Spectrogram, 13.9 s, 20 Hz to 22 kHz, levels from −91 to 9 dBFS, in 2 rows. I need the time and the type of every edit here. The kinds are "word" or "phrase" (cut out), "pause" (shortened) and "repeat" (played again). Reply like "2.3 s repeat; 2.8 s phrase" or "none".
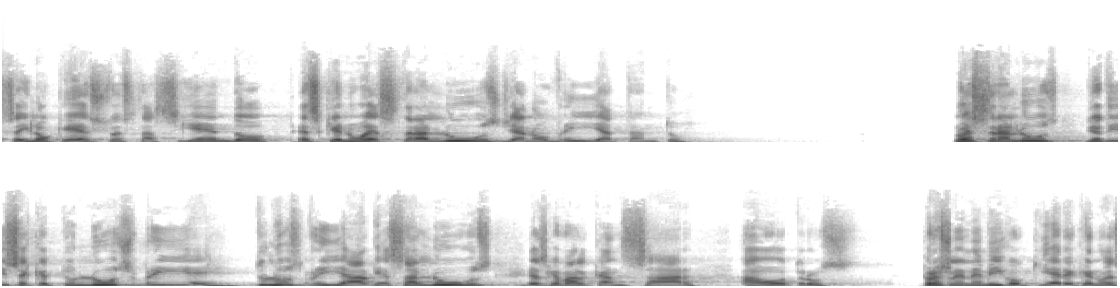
1.8 s pause; 8.9 s word; 9.3 s word; 10.4 s word; 12.5 s pause; 12.9 s phrase

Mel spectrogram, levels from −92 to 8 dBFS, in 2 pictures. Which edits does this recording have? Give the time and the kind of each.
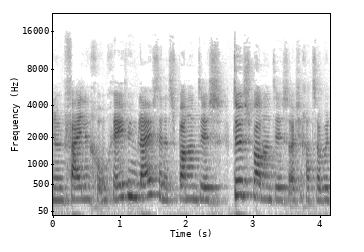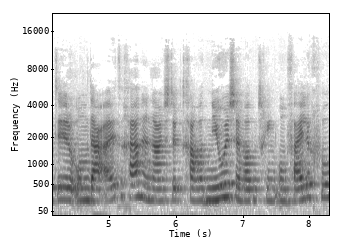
2.6 s pause

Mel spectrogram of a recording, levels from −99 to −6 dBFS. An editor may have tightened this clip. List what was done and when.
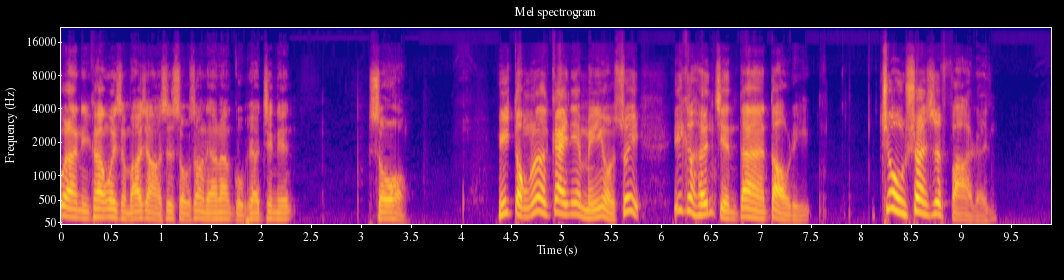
none

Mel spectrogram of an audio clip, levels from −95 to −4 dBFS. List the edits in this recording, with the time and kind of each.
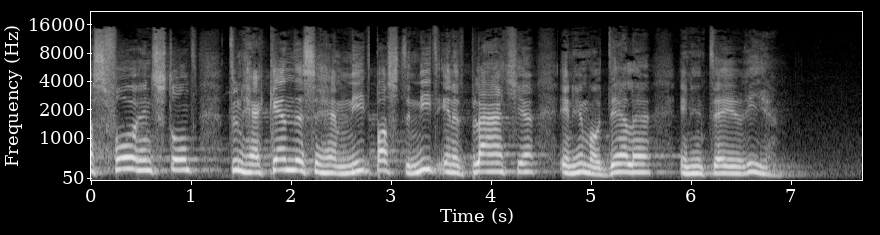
2.8 s phrase

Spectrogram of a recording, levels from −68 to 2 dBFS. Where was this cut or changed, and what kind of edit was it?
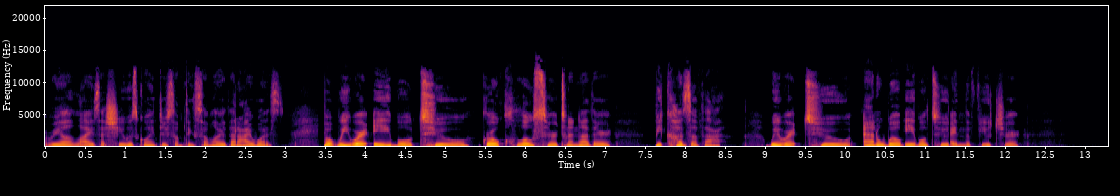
3.4 s pause; 5.4 s pause; 6.5 s word; 9.4 s word; 10.7 s word; 11.3 s word

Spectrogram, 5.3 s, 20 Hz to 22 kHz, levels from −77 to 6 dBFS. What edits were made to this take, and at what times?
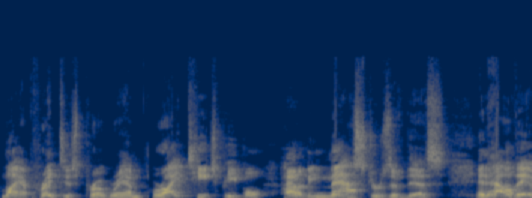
1.5 s pause

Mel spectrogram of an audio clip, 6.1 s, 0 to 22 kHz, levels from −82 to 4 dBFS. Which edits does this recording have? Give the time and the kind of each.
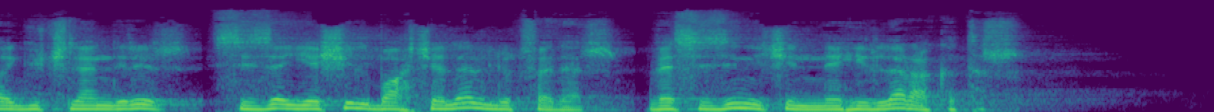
1.0 s pause; 3.2 s pause

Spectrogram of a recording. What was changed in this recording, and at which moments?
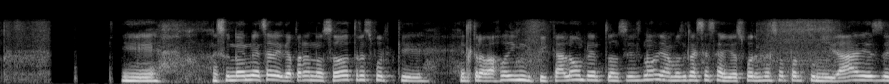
none

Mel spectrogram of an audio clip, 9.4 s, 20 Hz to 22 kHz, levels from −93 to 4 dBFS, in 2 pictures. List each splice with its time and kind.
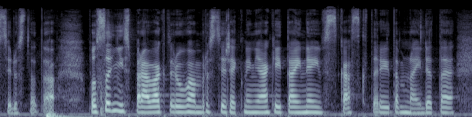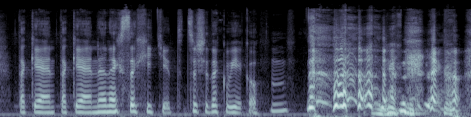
5.2 s repeat

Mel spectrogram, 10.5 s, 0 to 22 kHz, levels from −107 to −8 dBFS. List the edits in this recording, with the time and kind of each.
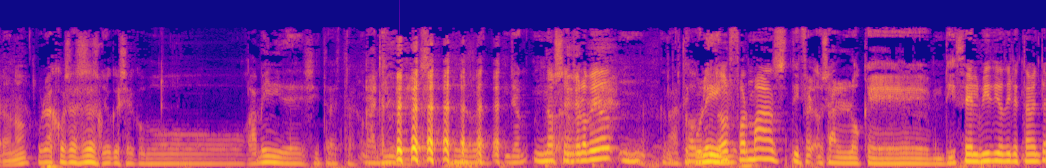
1.0 s word

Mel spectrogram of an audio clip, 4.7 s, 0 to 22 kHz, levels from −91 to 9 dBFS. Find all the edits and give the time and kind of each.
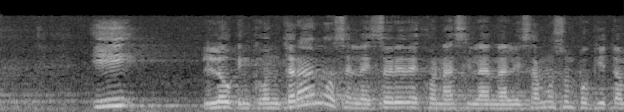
1.8 s word

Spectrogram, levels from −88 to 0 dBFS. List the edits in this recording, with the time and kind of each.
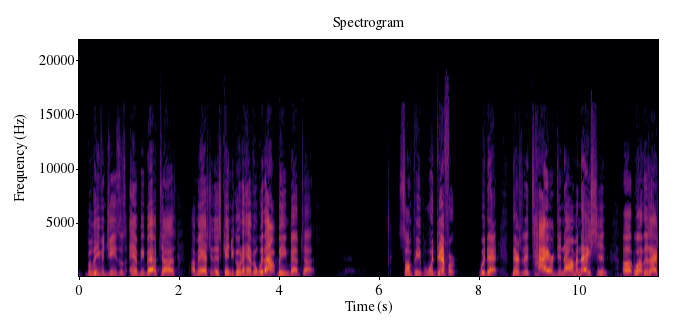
none

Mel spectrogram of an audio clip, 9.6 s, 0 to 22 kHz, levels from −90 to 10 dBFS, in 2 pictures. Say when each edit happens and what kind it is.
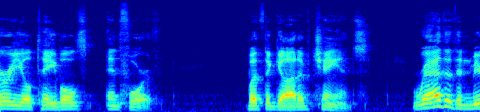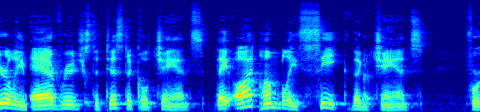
1.2 s word; 2.6 s phrase; 3.9 s pause; 5.1 s word; 5.6 s word; 6.9 s pause; 7.4 s word; 8.4 s word

